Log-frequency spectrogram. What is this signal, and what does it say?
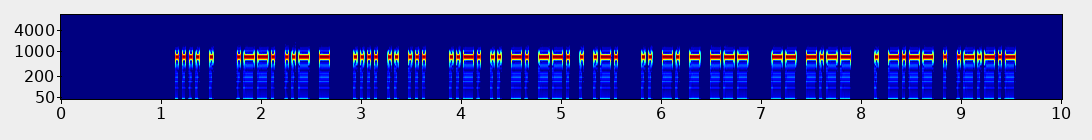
Morse code, heard as a keyed tone, about 36 wpm, 700 Hz. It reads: HE PUT HIS FINGER INTO MY EYE.
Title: Sentences from Top 1600 Words 35wpm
